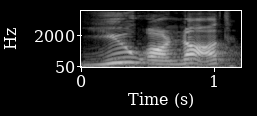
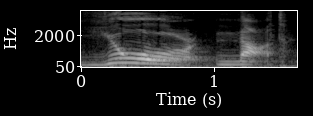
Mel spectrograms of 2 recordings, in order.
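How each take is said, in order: First: You and are are said as two separate words. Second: You and are merge into one short syllable.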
